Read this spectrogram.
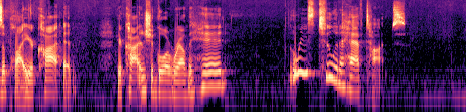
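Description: A young woman speaks clearly and with animation, close to a microphone.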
